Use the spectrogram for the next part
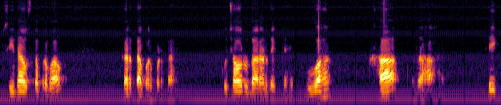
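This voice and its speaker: Man, grammar teacher, step-by-step explanations, mid-pitched voice, dry lo-fi recording. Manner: explains step by step, often checks with "ठीक है". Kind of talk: grammar lesson explaining with examples.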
